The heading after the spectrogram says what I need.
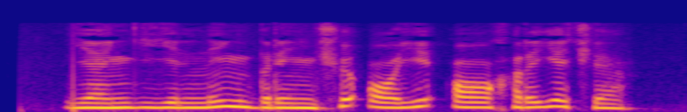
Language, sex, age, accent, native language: Uzbek, male, 30-39, Buxoro, Uzbek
